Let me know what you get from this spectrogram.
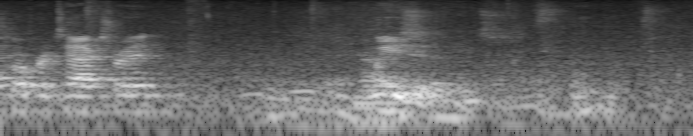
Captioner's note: murmurs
